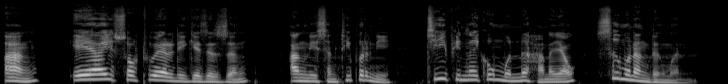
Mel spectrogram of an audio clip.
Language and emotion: Bodo, surprised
